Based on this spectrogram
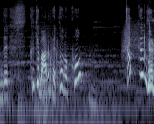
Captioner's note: gulp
